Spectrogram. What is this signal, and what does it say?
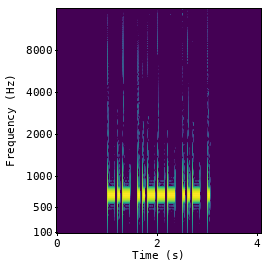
Morse code, heard as a keyed tone, about 25 wpm, 700 Hz. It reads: K2UE
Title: Speed Racing - USA 1x2 Call Signs 20wpm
